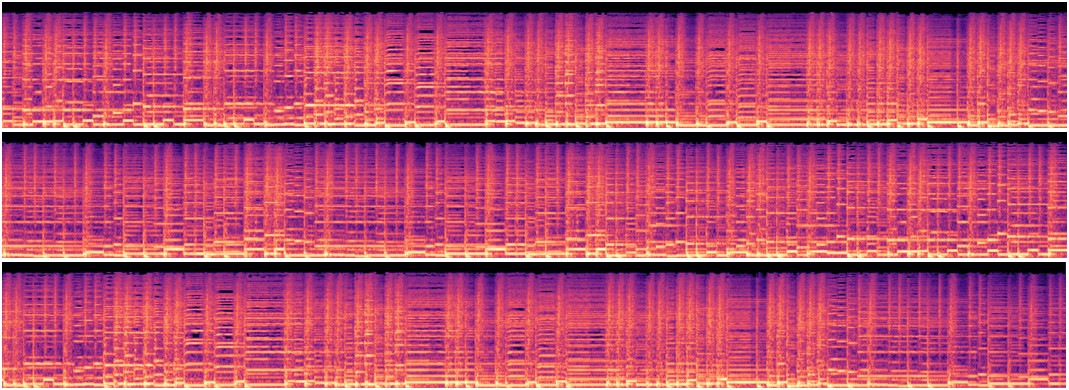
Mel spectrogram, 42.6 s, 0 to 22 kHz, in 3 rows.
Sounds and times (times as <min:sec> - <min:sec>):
Music: 0:00.0 - 0:42.5.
